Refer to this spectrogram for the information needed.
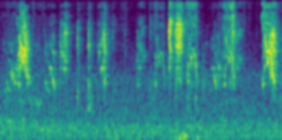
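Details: Budgerigars in a breeding-stimulation recording give scattered harsh, high squawks and short chirps, spaced irregularly, in a quiet, small room.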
